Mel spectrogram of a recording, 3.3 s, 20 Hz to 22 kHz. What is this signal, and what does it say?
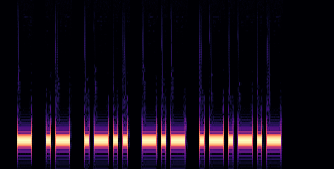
Morse code, heard as a keyed tone, about 25 wpm, 700 Hz. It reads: TALK.
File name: practice / 25wpm / Sentences with 3-Word Phrases - 25wpm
